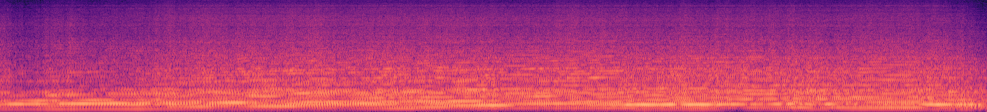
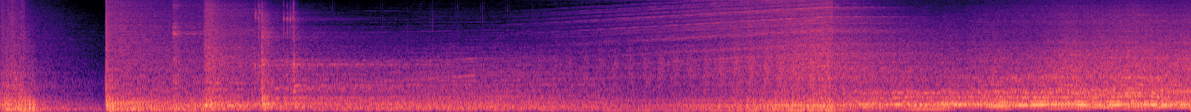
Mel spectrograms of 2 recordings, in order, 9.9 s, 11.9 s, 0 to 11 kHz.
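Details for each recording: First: Cheap vacuum-secondary carburetor run straight out of the box on an engine dyno at full throttle: a throbbing, uneven surge through the exhaust instead of a clean roar, pulsing like a massage shower head. Carb delivery is suspect. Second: V8 on the dyno with a budget 750 CFM four-barrel carburetor, secondary butterflies zip-tied to open mechanically: it pulls hard, pitch climbing evenly with no stumble or flat spot. A clean wide-open-throttle pull.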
